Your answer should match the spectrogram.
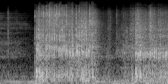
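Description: A deck of tarot cards is shuffled close up in a sudden riffling burst after a brief quiet moment, with loud crisp rattling that dips and returns, no talk.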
